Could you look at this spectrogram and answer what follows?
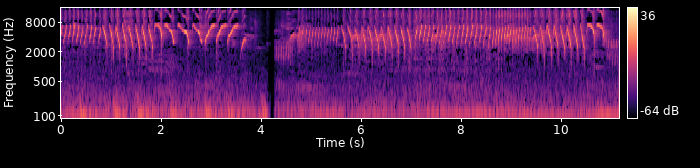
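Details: Canary singing, used to encourage canaries to sing more: rapid high rolling trills and swooping whistled notes, a brief pause near four seconds, then long fast repeated trills to the end over a low background hum.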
